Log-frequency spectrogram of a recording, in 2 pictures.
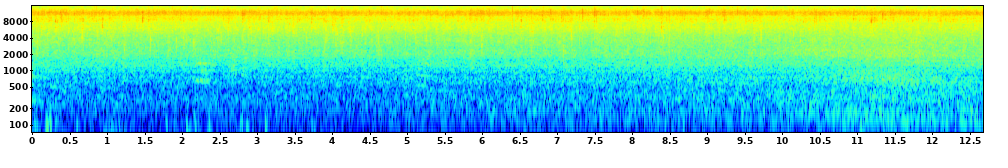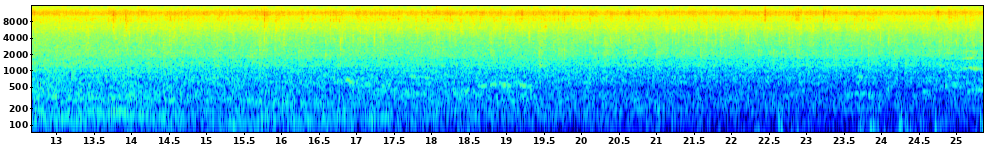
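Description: Steady rain falling, an even hiss that swells slightly about halfway through.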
